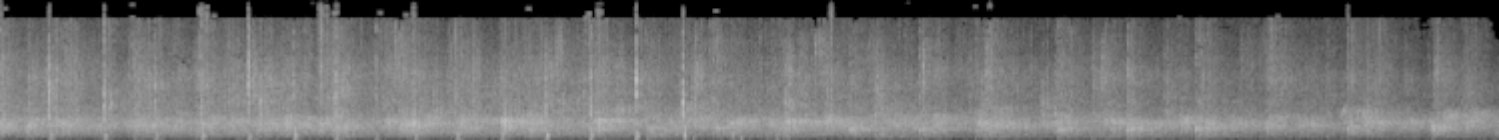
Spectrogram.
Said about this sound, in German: Deswegen lasst uns doch mal diesen Leuten einen tosenden Applaus geben.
